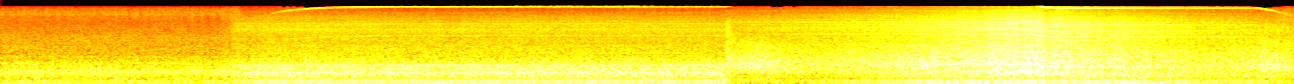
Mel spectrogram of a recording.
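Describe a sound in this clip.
A truck engine rumbles steadily at cruising speed.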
